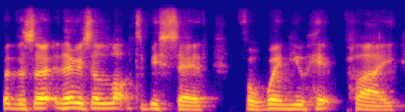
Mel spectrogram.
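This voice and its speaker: A man's voice: mid-range voice, a little fast. A man talking casually as a podcast guest and reviewer, discursive and often rephrasing himself, with wry understatement.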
